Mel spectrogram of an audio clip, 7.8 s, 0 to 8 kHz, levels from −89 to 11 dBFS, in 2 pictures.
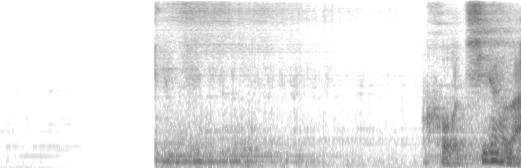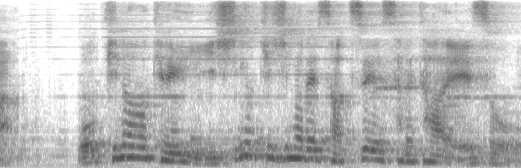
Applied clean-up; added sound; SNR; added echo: neural separator model SepFormer DNS4.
